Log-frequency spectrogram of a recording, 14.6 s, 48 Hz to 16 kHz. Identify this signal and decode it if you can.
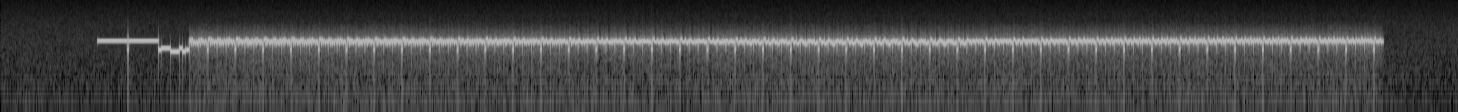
SSTV (slow-scan television), Scottie S2, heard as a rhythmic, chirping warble.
